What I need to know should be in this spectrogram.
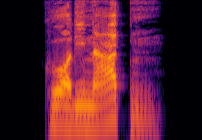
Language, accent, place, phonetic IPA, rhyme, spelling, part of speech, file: German, Germany, Berlin, [koʔɔʁdiˈnaːtn̩], -aːtn̩, Koordinaten, noun, De-Koordinaten.ogg
- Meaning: plural of Koordinate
